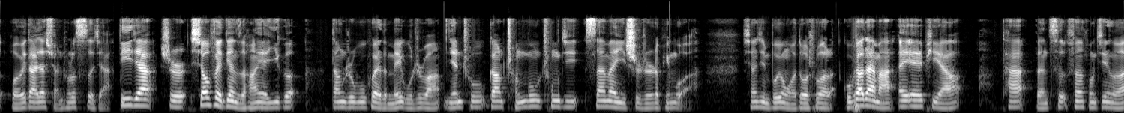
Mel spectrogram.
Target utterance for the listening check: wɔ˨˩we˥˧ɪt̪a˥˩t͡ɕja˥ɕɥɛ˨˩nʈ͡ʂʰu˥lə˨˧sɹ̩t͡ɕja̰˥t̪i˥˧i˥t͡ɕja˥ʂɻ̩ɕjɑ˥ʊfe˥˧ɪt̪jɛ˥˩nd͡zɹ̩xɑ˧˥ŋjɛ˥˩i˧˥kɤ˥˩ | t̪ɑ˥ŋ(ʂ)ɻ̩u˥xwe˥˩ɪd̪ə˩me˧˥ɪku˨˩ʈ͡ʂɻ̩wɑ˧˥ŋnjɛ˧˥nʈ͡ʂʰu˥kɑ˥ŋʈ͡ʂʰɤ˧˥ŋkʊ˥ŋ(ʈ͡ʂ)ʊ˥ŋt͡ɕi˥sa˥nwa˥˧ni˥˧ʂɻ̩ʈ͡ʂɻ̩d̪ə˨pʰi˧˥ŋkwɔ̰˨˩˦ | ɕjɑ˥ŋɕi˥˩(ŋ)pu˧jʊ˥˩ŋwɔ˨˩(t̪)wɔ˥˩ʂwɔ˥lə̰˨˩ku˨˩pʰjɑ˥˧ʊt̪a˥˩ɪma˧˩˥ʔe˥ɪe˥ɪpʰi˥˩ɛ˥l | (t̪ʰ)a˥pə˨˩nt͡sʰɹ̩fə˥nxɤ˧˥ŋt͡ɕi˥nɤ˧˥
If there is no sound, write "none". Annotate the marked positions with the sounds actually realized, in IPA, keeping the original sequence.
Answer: ʈ͡ʂ, ʈ͡ʂʰ, n, t̪, t̪ʰ

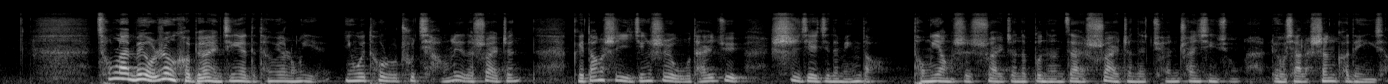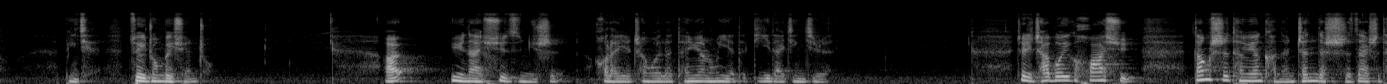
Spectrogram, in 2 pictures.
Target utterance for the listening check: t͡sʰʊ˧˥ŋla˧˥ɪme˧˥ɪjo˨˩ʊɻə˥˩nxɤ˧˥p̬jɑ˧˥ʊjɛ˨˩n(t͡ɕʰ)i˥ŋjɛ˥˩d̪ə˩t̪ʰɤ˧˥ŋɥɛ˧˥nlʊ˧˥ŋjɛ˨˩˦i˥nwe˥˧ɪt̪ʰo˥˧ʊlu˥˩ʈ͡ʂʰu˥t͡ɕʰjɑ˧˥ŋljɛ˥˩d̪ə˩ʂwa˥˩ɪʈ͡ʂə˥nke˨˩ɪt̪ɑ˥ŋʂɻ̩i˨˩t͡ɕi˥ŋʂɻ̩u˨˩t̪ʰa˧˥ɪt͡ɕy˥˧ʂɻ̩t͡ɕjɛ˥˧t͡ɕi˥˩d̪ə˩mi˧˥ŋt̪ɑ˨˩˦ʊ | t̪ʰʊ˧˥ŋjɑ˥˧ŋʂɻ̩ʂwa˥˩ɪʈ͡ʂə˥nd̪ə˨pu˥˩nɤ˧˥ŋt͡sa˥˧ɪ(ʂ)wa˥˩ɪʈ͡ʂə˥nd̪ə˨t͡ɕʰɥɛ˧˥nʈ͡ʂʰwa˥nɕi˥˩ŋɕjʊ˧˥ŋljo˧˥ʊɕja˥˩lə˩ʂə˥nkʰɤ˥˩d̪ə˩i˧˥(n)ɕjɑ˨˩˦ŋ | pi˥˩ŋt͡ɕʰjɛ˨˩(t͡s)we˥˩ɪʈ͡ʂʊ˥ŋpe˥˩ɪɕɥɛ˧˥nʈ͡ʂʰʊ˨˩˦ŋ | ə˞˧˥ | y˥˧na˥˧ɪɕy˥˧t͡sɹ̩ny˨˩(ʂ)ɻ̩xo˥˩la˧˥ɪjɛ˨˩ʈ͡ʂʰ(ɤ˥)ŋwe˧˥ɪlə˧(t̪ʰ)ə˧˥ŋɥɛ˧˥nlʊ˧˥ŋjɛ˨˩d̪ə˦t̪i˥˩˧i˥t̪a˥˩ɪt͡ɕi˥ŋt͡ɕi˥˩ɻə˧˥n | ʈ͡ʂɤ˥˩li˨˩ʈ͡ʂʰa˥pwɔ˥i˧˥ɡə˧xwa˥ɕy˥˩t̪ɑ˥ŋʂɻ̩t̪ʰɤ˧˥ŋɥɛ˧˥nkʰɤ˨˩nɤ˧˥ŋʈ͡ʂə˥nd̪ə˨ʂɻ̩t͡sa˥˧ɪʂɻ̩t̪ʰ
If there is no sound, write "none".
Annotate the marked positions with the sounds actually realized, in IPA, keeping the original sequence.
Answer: t͡ɕ, ʂ, ŋ, t͡s, ʂ, ɤ˧˥, t̪ʰ

